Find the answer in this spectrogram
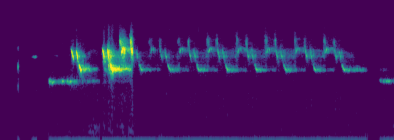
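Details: Ovenbird (Seiurus aurocapilla) song, remembered as 'teacher teacher teacher' and getting louder as it progresses: a thin high note, then a loud burst of rapid, high chanting phrases repeated several times a second, trailing off softer toward the end.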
